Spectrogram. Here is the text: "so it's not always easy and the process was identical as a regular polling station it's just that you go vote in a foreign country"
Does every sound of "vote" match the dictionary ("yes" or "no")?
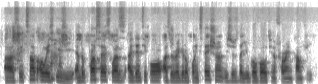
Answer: yes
